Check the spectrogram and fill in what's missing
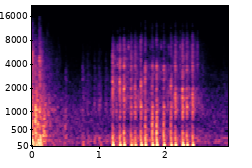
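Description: Rapid automatic gunfire in PUBG on the Sanhok map: a loud, tightly spaced burst of about a dozen shots follows a few quieter scattered sounds, with no talk.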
